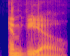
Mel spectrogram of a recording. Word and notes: MVO: American English

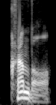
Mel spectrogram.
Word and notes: crumble: British English

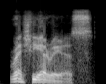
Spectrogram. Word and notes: retiarius: British English

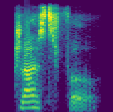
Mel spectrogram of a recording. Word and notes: trustful: Indian

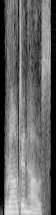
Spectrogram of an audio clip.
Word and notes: Rowton house: Indian

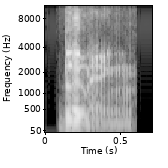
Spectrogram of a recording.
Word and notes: blooming: British English

